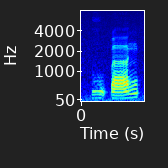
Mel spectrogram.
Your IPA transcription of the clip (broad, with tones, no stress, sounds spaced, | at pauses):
ɣ ṵ˧˨ ɓ a˨˦ ŋ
